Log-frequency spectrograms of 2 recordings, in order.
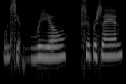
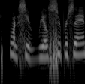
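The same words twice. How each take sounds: First: The word real is strongly emphasized. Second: It is said quickly without stressing real. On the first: The speaker calls it right. "he like put emphasis on the word like "real,"" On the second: The speaker calls it wrong. "He said it like faster"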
